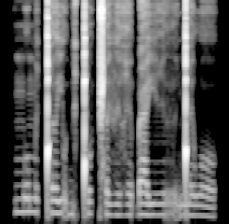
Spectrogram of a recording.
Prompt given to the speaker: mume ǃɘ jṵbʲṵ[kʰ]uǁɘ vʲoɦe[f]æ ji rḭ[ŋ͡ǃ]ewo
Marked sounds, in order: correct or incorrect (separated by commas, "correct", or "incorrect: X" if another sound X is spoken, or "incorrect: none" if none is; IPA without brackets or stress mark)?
incorrect: ǃ, incorrect: ɓ, correct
